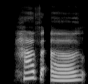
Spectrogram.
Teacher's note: Have a links to become hava.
